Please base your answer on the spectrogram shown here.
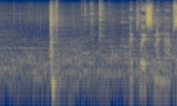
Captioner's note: loud thud, chattering continues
